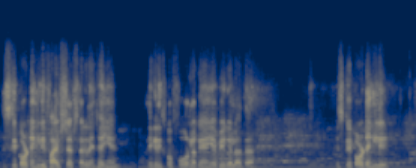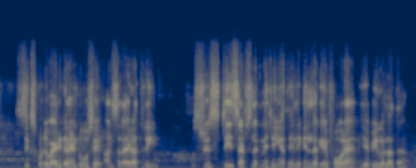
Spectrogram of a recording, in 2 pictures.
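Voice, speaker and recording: A man's voice: a little high, steady tone, fairly quick, pushed and bright, rough recording. A man teaching a university class, explaining step by step and often checking in with his students. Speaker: university lecturer. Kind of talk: classroom lecture.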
